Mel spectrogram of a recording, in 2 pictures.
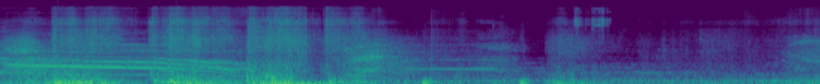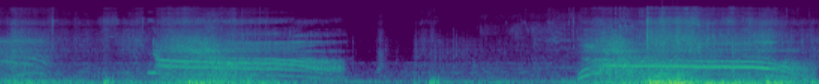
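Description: Video game spell effects whoosh and ring with falling tones.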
